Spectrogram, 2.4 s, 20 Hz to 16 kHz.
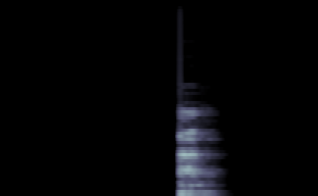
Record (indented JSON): {
  "cough_length": "2.4 s",
  "cough_amplitude": 3809,
  "cough_signal_mean_std_ratio": 0.23,
  "survey_phase": "beta (2021-08-13 to 2022-03-07)",
  "age": "45-64",
  "gender": "Male",
  "wearing_mask": "No",
  "symptom_cough_any": true,
  "symptom_runny_or_blocked_nose": true,
  "symptom_onset": "8 days",
  "smoker_status": "Never smoked",
  "respiratory_condition_asthma": false,
  "respiratory_condition_other": false,
  "recruitment_source": "REACT",
  "submission_delay": "1 day",
  "covid_test_result": "Negative",
  "covid_test_method": "RT-qPCR",
  "influenza_a_test_result": "Negative",
  "influenza_b_test_result": "Negative"
}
